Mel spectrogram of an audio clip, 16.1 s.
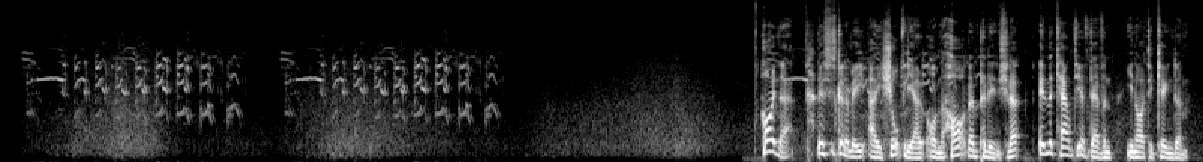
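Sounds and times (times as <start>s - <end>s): wind: 0.1s - 16.0s
bird calling: 0.3s - 6.8s, 9.9s - 15.0s
sea waves: 0.3s - 16.0s.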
